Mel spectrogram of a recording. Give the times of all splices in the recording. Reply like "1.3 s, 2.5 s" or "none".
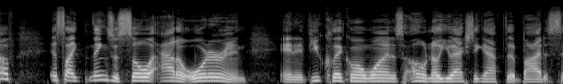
none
